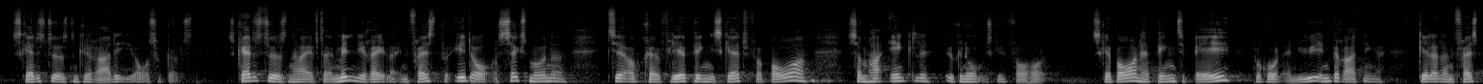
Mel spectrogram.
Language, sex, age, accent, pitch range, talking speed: Danish, male, 50-69, native, 120-150 Hz, 185 wpm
